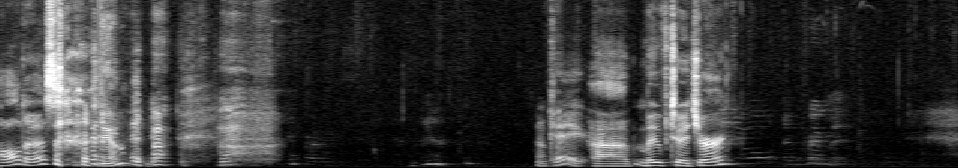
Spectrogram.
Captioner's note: laughter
